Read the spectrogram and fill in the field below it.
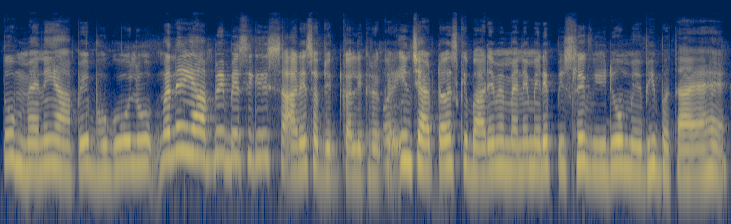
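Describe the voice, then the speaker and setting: A young woman talks viewers through exam preparation in a casual, direct teaching style, giving plain advice. Her voice sits a little high, with a warm, mellow tone. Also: fairly quick, few pauses. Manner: direct, advising, addresses viewers as friends. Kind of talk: casual explanatory lesson.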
